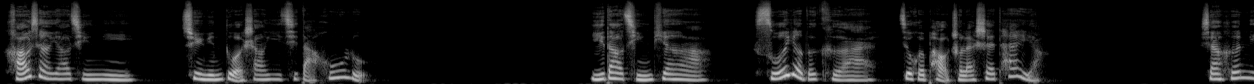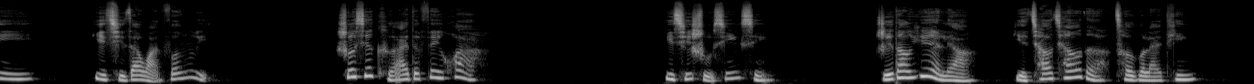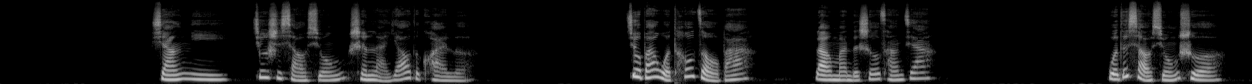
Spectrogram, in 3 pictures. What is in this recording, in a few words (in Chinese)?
甜美女声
